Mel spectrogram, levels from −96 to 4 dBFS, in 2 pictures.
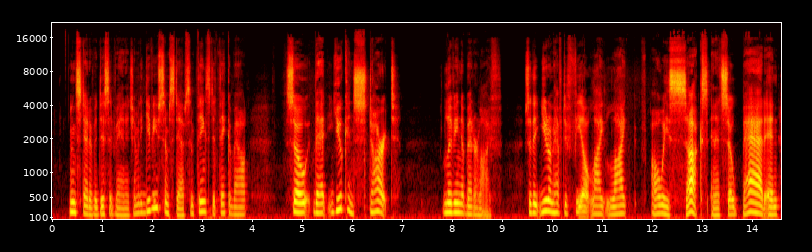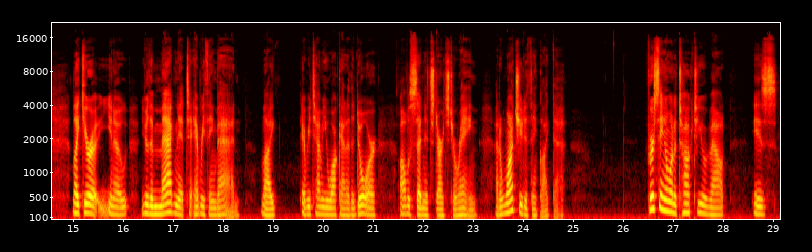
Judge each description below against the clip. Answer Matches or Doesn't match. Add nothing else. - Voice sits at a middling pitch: Matches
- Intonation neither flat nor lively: Doesn't match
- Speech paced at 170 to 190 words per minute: Matches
